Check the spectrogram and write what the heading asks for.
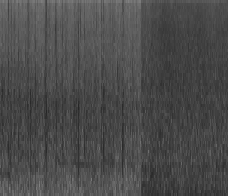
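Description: Applause, many hands clapping quickly, which cuts off abruptly about three seconds in to a steady rushing noise.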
